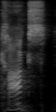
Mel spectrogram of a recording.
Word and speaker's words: Koch: we had a lot of cocks. What is that? KOK. Cock. Oh, like the Koch brothers? D-cock. No, I guess that's a We pronounce it cock. K-O-C-H.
